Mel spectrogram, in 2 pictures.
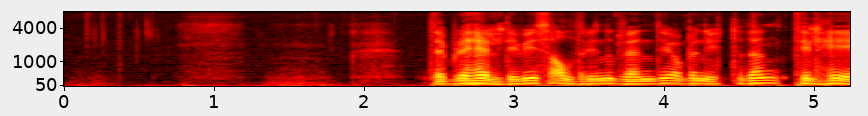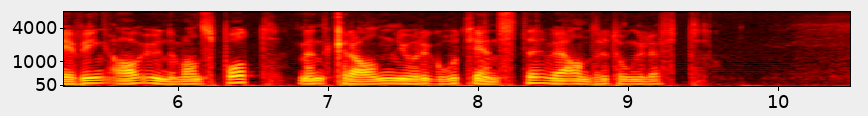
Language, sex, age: Norwegian, male, 56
